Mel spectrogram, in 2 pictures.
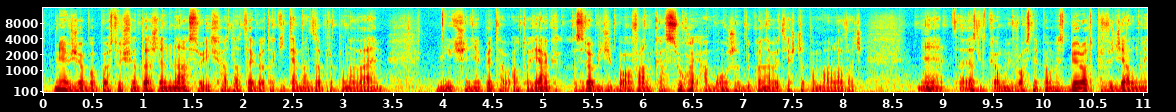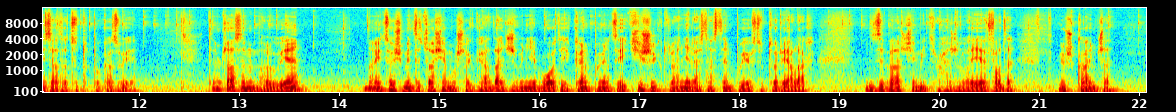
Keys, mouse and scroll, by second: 3.3 middle click.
